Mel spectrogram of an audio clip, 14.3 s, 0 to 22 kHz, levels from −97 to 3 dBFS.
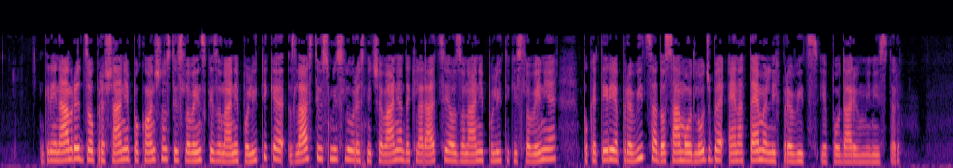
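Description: AAC compression runs through the whole clip. Nothing is heard above about 9 kHz, so the speech sounds dull and closed-in, and the damage is plainly audible as a smeared, warbling texture on held vowels and a fizzy edge on sibilants. The likely cause is a low-bitrate AAC-LC encode, which fits roughly 32 kbps. The encoder lowers its cut-off and quantises each frame's frequency lines coarsely, leaving spectral gaps that shift from frame to frame.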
